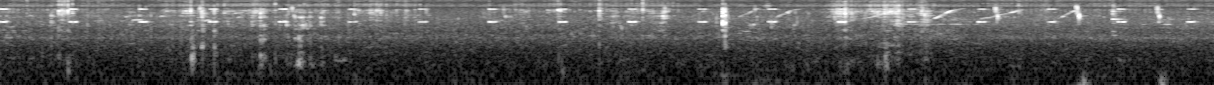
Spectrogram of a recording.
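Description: Near silence broken by faint, short, high ticks at one steady pitch, repeating every half second to a second, with scattered light clicks, a few brief rising chirps about eight seconds in, and two soft low thumps near the end.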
